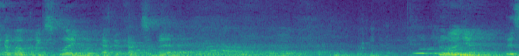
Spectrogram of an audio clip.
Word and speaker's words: Habakkuk: Nobody really knows, but since I can remember, I've heard people say Habakkuk, so I'm not going to try and change now to Habakkuk.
